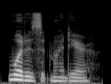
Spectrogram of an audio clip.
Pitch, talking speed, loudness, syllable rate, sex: 175 Hz, 270 wpm, -19 LUFS, 5.8 syllables/s, female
